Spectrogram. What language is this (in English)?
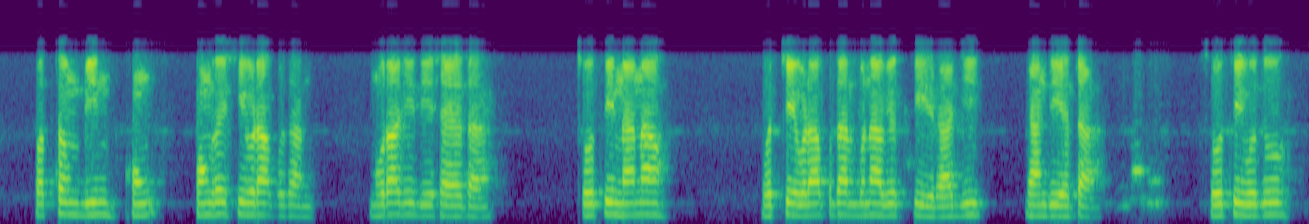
Gujarati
